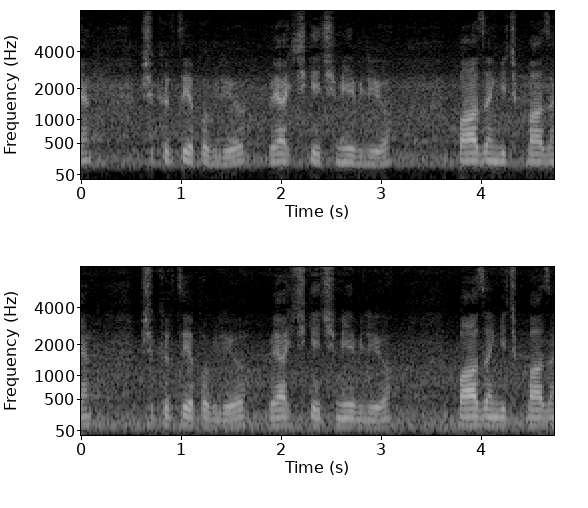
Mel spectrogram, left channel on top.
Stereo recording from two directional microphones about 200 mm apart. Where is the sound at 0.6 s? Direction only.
15° right (ahead or behind).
